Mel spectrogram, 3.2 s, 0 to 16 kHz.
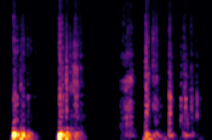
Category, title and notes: Sound effects > Objects / House appliances
Enhanced: 590125 Plastic Chair Impact Bumping Moving noises
Camp-chair, Chair, drop, fall, fall-over, hit, impact, thud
